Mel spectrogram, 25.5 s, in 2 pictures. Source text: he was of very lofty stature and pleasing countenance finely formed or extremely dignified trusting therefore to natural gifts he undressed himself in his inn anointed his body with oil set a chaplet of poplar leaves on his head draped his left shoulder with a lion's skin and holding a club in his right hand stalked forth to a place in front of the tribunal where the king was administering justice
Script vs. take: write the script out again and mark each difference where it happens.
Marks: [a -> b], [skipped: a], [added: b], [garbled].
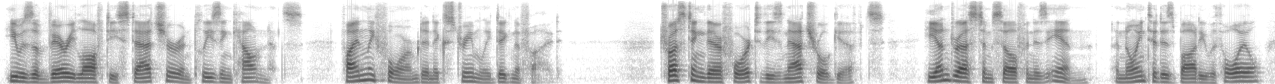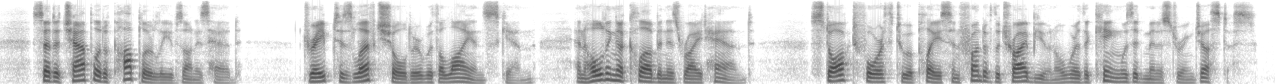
he was of very lofty stature and pleasing countenance finely formed [or -> and] extremely dignified trusting therefore to [added: these] natural gifts he undressed himself in his inn anointed his body with oil set a chaplet of poplar leaves on his head draped his left shoulder with a lion's skin and holding a club in his right hand stalked forth to a place in front of the tribunal where the king was administering justice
